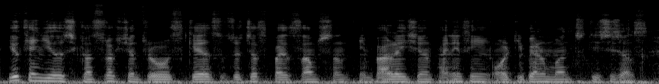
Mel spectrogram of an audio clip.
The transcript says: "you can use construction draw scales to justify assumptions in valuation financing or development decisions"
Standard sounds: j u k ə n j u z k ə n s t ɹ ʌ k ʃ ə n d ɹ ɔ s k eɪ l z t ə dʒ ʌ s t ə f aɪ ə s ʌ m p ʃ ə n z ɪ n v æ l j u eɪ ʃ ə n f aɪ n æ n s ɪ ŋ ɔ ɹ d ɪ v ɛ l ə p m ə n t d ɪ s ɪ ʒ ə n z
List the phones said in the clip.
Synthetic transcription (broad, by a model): j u k ə n j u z k ə n s t ɹ ʌ k ʃ ə n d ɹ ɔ s k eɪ l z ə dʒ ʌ s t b aɪ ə s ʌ m p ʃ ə n ɪ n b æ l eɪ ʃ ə n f aɪ n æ n s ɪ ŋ ɔ ɹ d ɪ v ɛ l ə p m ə n t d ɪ s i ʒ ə n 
